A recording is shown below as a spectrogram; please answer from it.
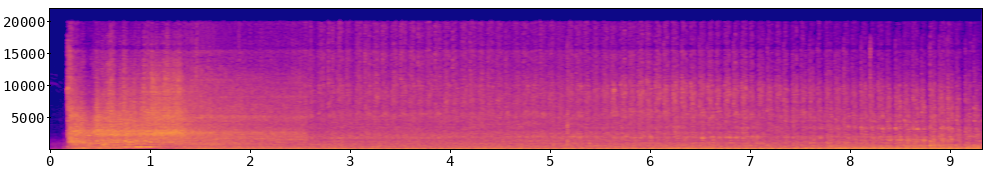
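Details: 1969 Shelby GT500 V8 after blown head gasket and antifreeze-flooded engine, residual antifreeze cleared from exhaust, before test drive: catches at once, settles into steady, even, deep burble with no knocks or misses; normal running.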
